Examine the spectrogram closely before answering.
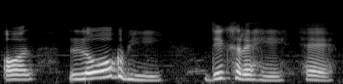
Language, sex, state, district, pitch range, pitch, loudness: Hindi, female, Himachal Pradesh, Shimla, 195-265 Hz, 225 Hz, -15 LUFS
